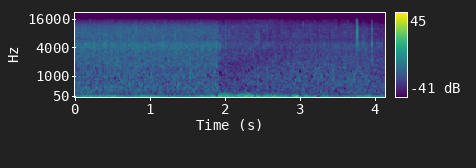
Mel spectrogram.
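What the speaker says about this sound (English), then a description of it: "We got a little creek right here." Small mountain creek in the woods by a lake, heard as a steady broadband rush of flowing water that carries on throughout, with a brief louder low burst of splashing and turbulence near the middle.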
